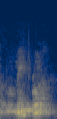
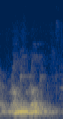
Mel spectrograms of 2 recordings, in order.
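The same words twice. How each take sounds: First: Romain Rolland with nasal French vowels, the final d dropped; best French accent. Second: Said in the usual way. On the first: Shown as a demonstration. Host proudly naming the author in a French accent. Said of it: "I'm just doing my best French accent". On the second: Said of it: "in English".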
